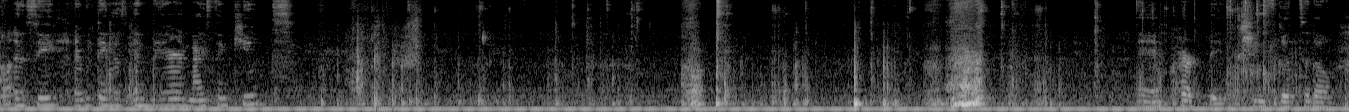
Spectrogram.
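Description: Handbag buckles and clasps clink as a woman handles a bag.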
